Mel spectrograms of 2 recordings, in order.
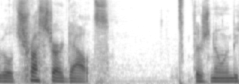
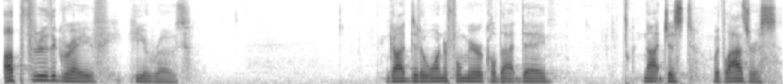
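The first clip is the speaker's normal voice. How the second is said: ordinary talk, nothing marked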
